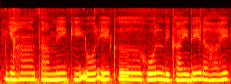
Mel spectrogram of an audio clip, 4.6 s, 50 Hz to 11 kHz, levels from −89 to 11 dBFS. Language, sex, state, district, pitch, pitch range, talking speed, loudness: Hindi, female, Bihar, Lakhisarai, 235 Hz, 230-245 Hz, 130 wpm, -12 LUFS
